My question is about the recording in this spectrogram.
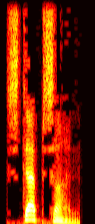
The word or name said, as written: stepson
